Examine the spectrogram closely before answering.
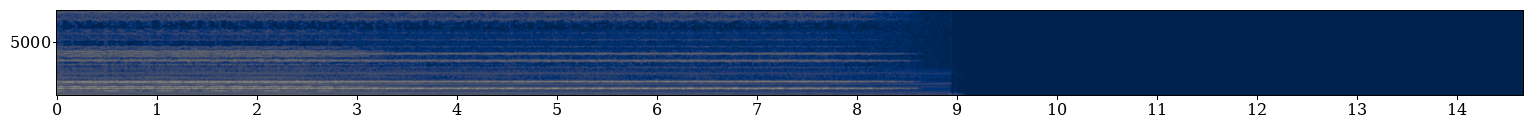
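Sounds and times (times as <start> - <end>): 
cellos playing: 0.0 - 9.0.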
